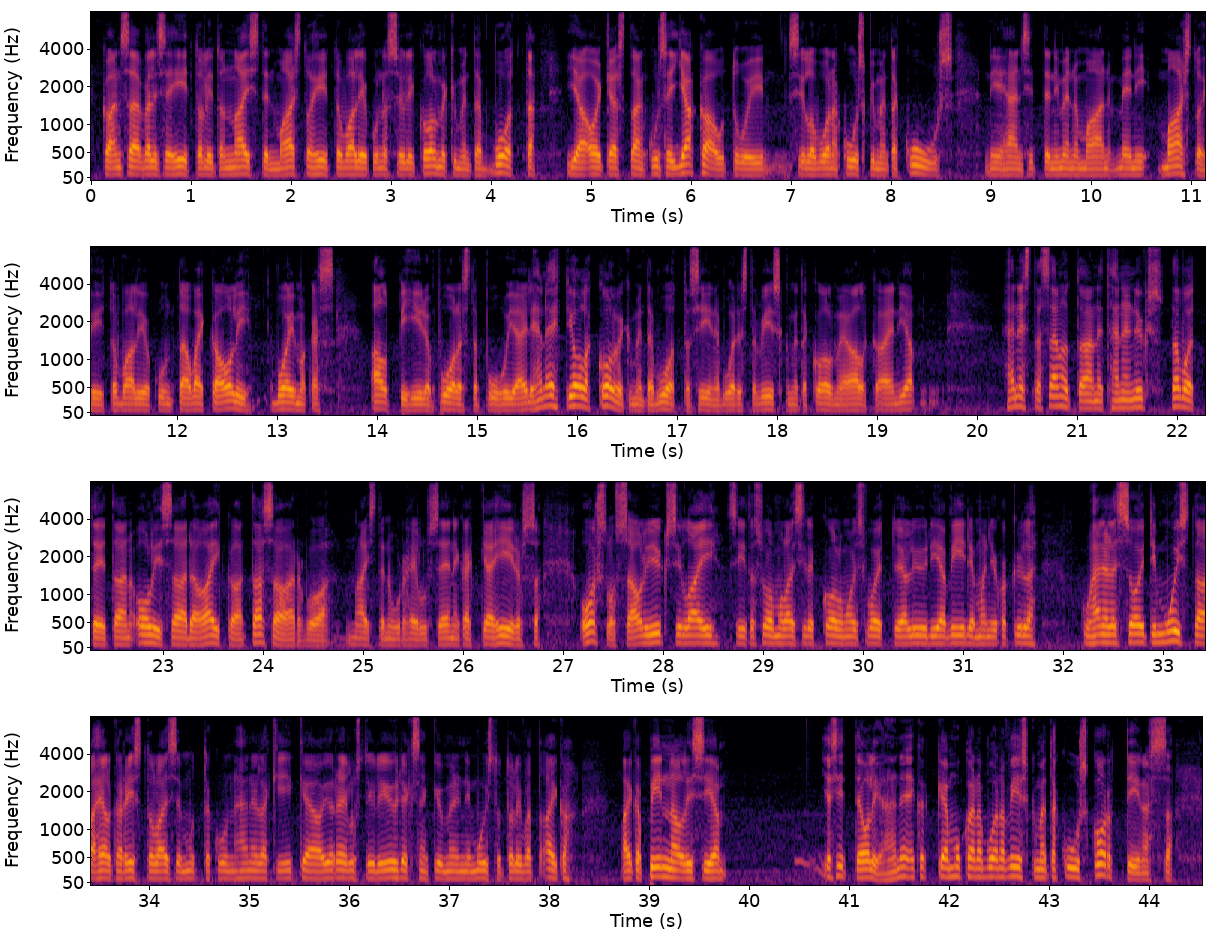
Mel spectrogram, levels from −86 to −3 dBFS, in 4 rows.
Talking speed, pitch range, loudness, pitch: 125 wpm, 110-140 Hz, -29 LUFS, 125 Hz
